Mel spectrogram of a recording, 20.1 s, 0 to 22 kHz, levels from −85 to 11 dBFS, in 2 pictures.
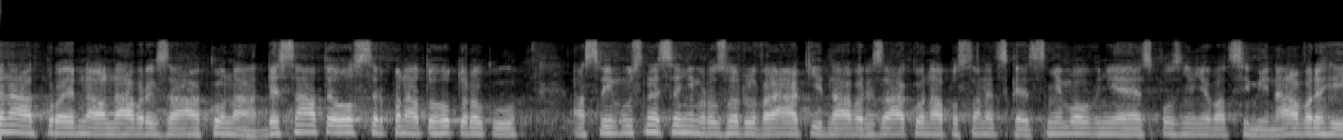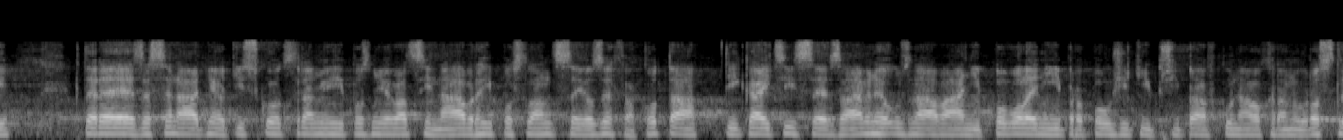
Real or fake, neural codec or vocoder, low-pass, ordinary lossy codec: fake; codec, 16 kHz, 8 kbps, FreqCodec, smaller model; 7.2 kHz; MP3, 96 kbps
